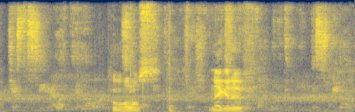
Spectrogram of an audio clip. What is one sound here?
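Trading cards slide and flick against each other in a hand.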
